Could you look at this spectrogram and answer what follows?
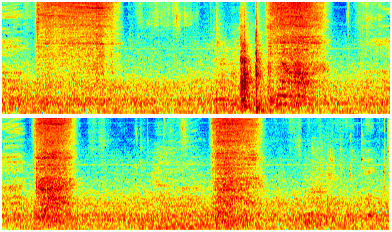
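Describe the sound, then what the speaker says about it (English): Short, close puffs of breath blown across polymer clay to spread metallic flakes, about four separate bursts of soft airy hiss with quiet gaps between them. "I'm going to quickly blow to get this to these metallic bits to spread out"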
